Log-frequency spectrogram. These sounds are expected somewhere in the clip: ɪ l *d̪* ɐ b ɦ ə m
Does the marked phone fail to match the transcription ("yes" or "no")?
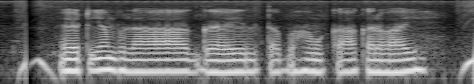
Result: yes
